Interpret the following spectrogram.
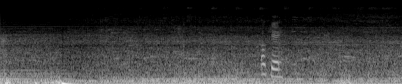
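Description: A car driving past close by on a street, over steady traffic noise, with a sharp knock about half a second in. A brief voice is heard near three seconds in.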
